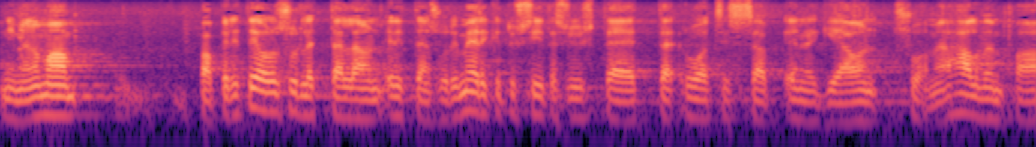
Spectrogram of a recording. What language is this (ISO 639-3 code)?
fin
